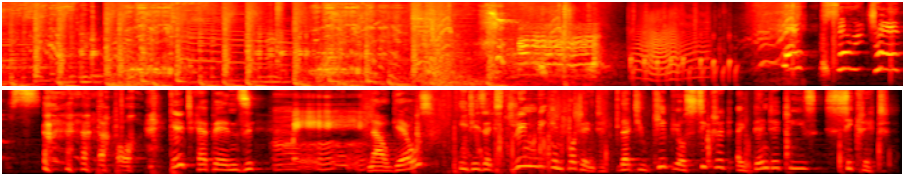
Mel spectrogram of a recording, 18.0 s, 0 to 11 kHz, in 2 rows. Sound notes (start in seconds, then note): 4.5 bleats; 6.3 farts; 11.8 laughing; 11.8 bleats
